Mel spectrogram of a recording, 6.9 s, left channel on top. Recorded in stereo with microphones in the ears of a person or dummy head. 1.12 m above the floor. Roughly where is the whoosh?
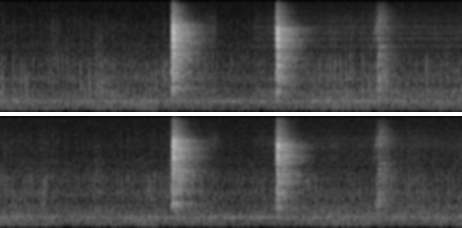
Left.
